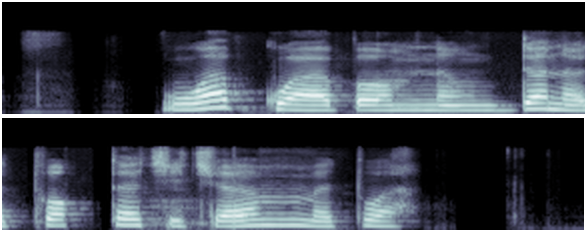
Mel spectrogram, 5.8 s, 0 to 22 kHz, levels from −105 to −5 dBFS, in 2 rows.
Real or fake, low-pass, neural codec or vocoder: fake; 7.2 kHz; codec, 16 kHz, 6 kbps, DAC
